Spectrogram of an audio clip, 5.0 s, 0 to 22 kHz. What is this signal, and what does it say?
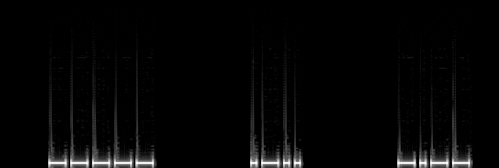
Morse code, heard as a keyed tone, about 22 wpm, spaced as for 8 wpm, 700 Hz. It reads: 0LY
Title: USA Call Signs - 6 Characters - 6x Character Spacing - 22wpm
